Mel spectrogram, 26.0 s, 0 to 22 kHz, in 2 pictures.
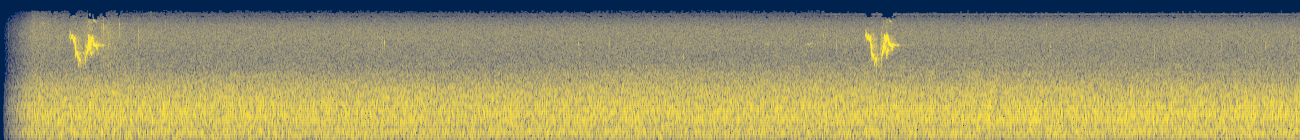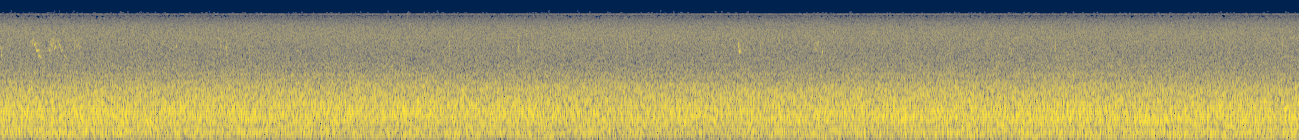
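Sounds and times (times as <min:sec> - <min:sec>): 
sea: 0:00.0 - 0:25.9
bird: 0:00.6 - 0:01.1, 0:08.6 - 0:09.0, 0:13.3 - 0:13.6.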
